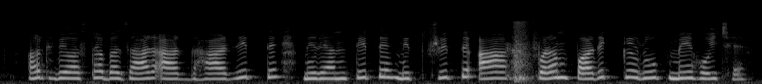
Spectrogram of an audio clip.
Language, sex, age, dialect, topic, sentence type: Maithili, female, 18-24, Eastern / Thethi, banking, statement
